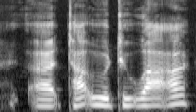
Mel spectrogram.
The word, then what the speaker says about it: Ta'utua'a: Ruth Ta'utua'a. She said that's how it's pronounced. It's like a Polynesian name. You're supposed to pronounce it like that.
